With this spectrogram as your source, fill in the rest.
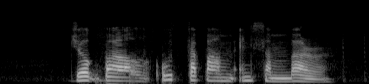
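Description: From 0.97 s through to the end, there's a call bitrate drop: the encoder gets squeezed from what sounds like about 32 kbps down to around 8 kbps, bottoming out for roughly a second. Speech turns coarse and watery, with the top end muffled.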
